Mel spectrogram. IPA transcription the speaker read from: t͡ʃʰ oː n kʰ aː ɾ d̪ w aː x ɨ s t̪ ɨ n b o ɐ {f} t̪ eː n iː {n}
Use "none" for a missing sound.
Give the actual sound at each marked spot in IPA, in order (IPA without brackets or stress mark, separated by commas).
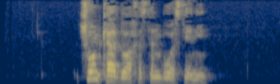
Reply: s, n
